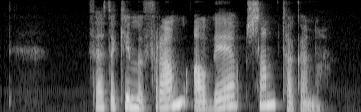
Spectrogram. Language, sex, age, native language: Icelandic, female, 40-49, Icelandic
